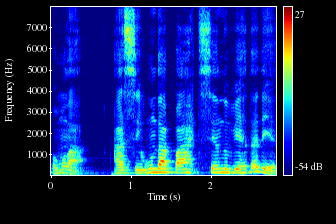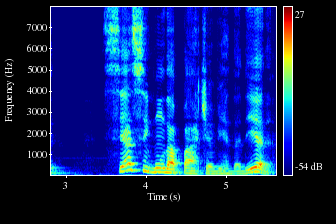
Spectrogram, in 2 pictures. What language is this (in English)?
Portuguese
